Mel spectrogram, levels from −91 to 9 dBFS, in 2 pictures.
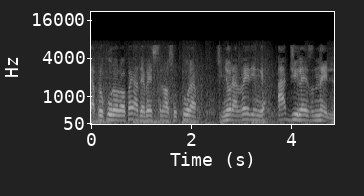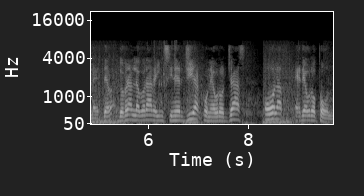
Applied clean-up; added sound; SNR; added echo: none; Gunshot, gunfire; 14 dB; none.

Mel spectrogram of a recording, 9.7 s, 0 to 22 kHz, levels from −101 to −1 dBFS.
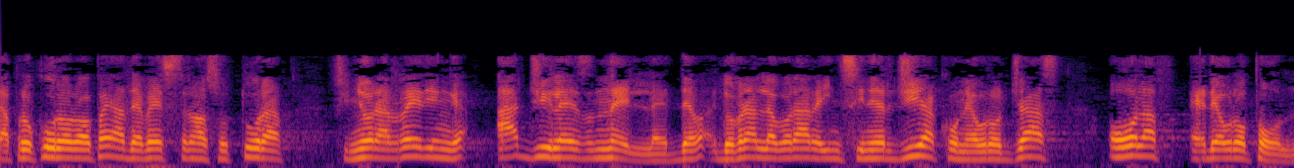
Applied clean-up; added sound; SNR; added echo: none; none; none; none.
